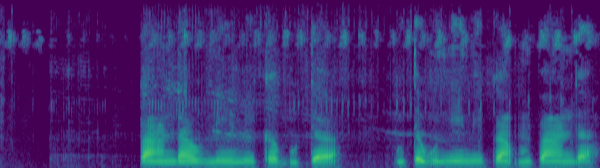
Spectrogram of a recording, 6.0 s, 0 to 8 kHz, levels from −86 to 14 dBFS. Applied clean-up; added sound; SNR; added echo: neural mask model RNNoise.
